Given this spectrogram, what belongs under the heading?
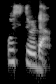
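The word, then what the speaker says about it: Oosterdam: Dutch translation for Eastern compass point and is pronounced as ustuda next we have Western it has 1964 guests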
